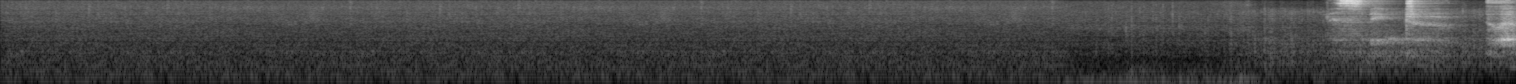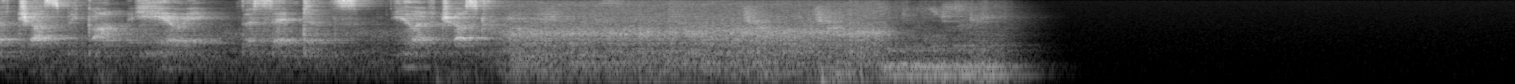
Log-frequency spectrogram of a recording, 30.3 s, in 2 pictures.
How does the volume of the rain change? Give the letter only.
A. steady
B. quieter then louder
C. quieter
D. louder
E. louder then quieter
D.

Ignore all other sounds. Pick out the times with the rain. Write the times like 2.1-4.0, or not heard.
0.0-25.3.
